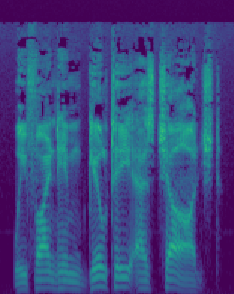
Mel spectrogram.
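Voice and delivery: loud, slow pronouncement; formal verdict. Acted. Foreman gives the verdict to the judge, loud formal announcement. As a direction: announce it to the whole court, drawn out.

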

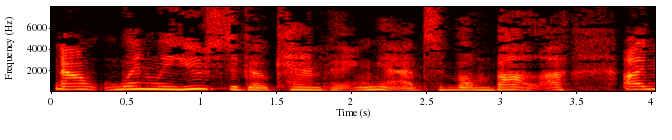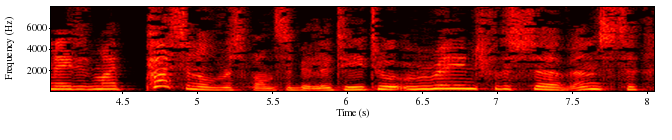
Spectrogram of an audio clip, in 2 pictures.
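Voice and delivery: hearty uncle holding forth, lively pitch swings; hearty old uncle. Acted. Uncle recalling camping days, hearty and talkative. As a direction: voice a reminiscing uncle with gusto.

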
